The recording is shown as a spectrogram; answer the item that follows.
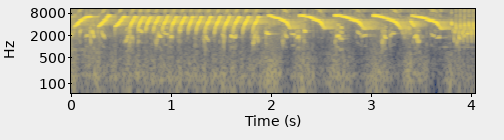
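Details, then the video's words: Canary song used as a lure to prompt silent or young canaries to sing: a fast, even trill of sharp downward-sweeping high notes for two seconds, then slower separate descending whistles about every half second. "SUARA KENARI GACOR"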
